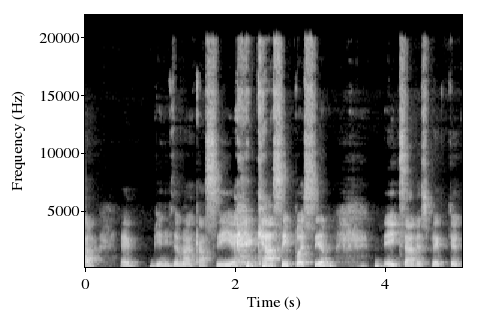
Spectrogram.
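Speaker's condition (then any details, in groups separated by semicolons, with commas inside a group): No condition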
